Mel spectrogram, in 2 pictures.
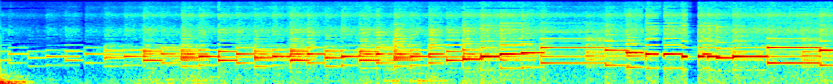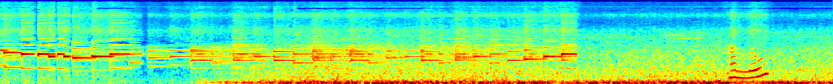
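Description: A phone rings with a repeating electronic melody of bright stepped tones during an indoor drama scene, steady and clear, then gives way to a lower rumbling background in the last few seconds.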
